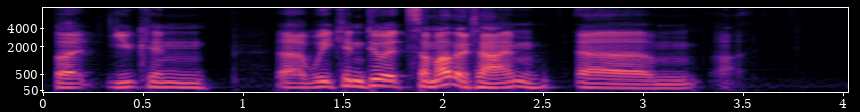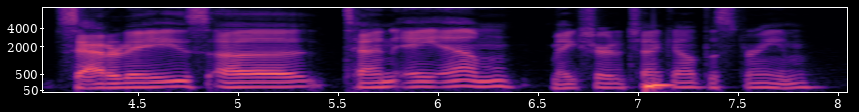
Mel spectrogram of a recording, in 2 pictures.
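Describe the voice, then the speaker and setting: A man's voice: mid-range voice, unhurried, a bit bright, no room sound. Dry-sounding man joking on a stream. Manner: joking, laughs often, loose and rambling. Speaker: stream host. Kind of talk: casual chat on a live stream.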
